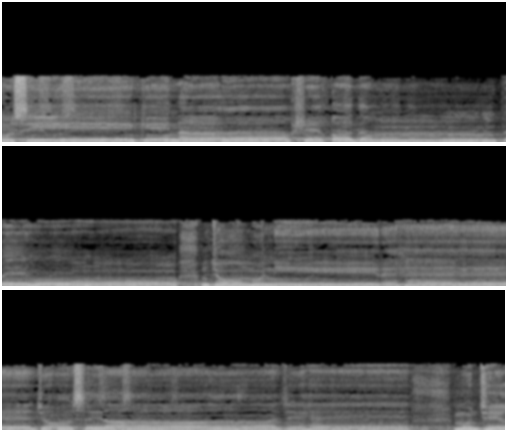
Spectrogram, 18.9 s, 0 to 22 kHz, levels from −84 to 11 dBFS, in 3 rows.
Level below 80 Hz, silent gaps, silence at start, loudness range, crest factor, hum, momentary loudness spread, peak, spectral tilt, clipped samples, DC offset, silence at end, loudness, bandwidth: -64 dBFS; none; 0 s; 4 LU; 18 dB; none; 6 LU; 0 dBFS; -4.5 dB/octave; under 0.1%; under 0.1%; 0 s; -18 LUFS; 11 kHz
